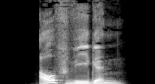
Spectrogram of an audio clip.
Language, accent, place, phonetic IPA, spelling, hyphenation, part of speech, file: German, Germany, Berlin, [ˈaʊ̯fˌviːɡn̩], aufwiegen, auf‧wie‧gen, verb, De-aufwiegen.ogg
- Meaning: to outweigh, to offset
